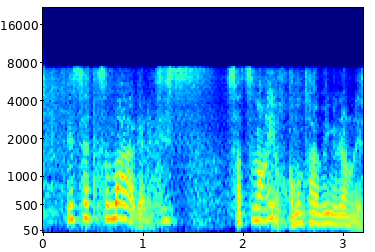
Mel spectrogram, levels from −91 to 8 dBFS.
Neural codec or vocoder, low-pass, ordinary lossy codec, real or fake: codec, 16 kHz in and 24 kHz out, 0.4 kbps, LongCat-Audio-Codec, fine tuned four codebook decoder; 7.2 kHz; none; fake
